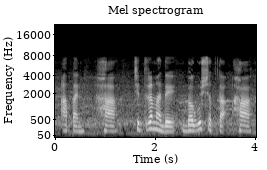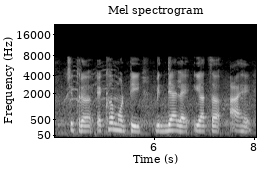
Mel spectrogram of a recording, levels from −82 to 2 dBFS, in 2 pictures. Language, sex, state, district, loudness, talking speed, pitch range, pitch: Marathi, male, Maharashtra, Pune, -17 LUFS, 95 wpm, 155-185 Hz, 165 Hz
